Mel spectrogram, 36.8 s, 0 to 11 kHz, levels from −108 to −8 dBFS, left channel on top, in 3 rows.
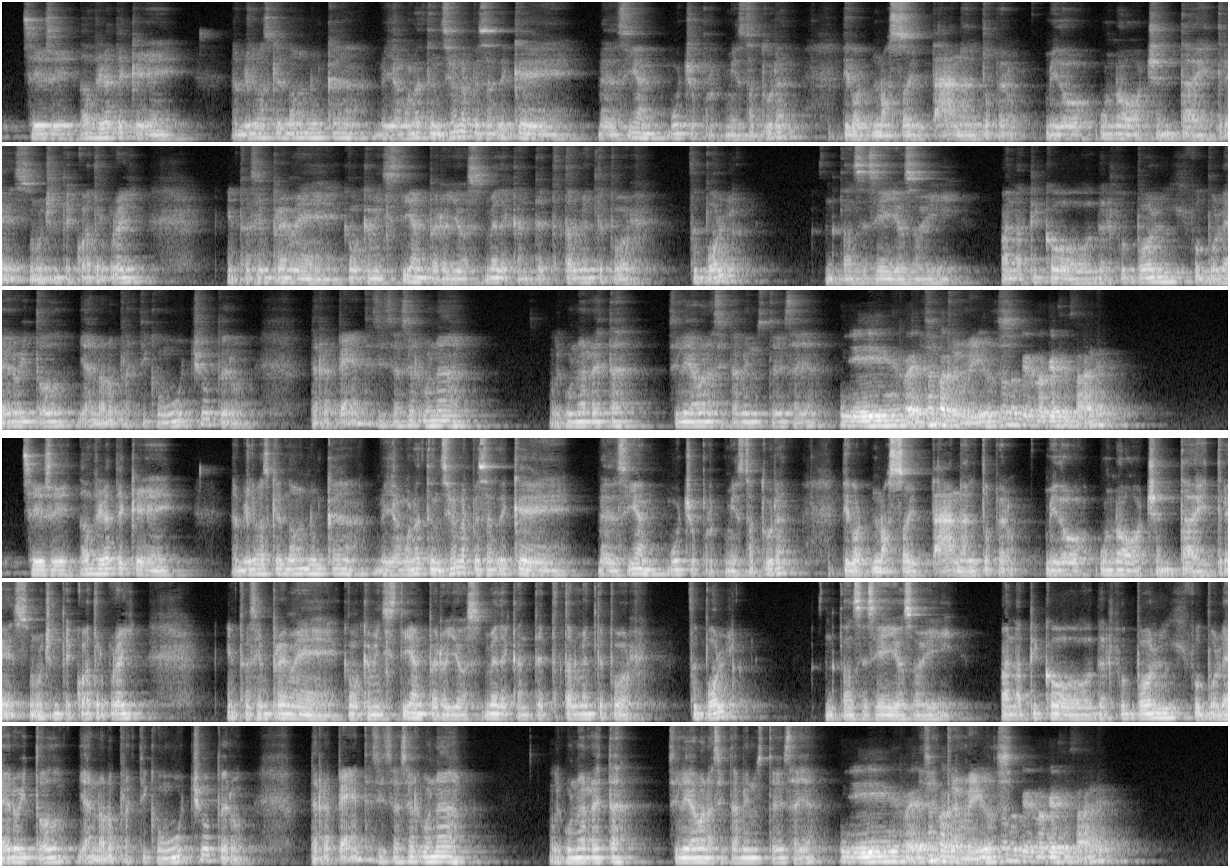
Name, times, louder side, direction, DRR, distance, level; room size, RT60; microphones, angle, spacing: voice 1, 0.2-1.7 2.3-5.7 6.0-10.2 10.4-14.2 14.5-18.7 19.2-19.6 20.5-21.8 22.3-29.2 30.0-30.9 31.2-32.8 33.7-34.6, right 4 dB, 75° right, 0.4 m, -23 dB
voice 2, 32.9-35.5, equal, 15° left, 1.6 m, -18 dB
7.5 x 2.8 x 6.0 m
head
